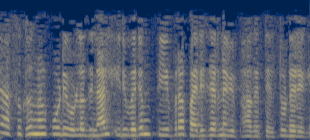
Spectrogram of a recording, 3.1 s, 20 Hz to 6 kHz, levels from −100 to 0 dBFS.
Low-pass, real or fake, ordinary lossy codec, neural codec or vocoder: 5.4 kHz; real; none; none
